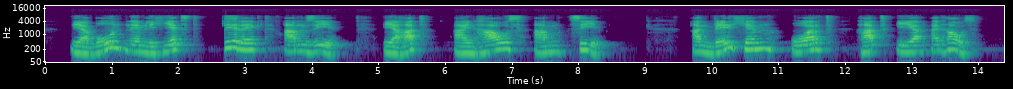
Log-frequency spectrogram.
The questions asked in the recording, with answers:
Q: An welchem Ort hat er ein Haus?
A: am See.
